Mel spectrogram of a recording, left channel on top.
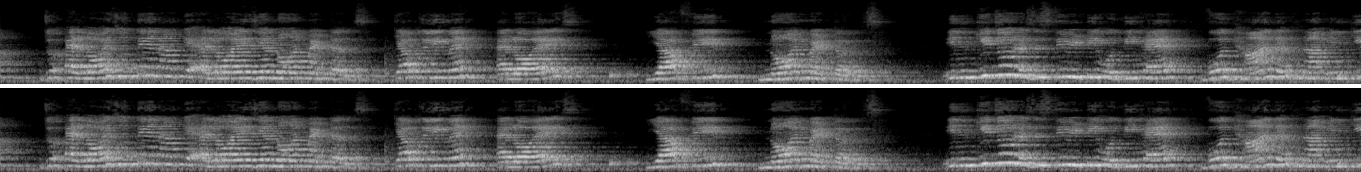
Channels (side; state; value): both; normal; correlation 0.97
